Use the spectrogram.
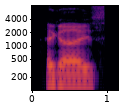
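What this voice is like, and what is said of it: Character voice, very deep. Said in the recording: “your voice, it got so deep.”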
